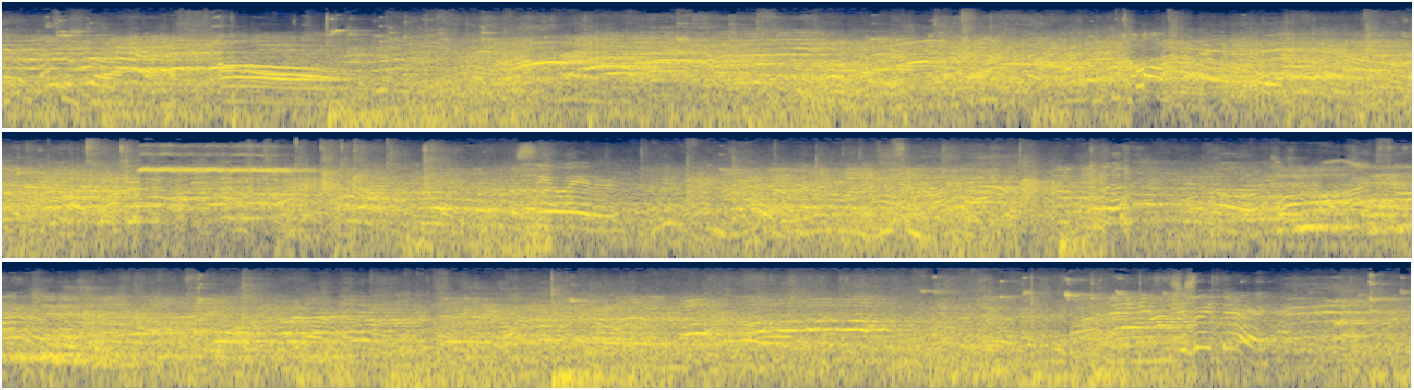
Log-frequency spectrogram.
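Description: Spectators chatter and call out in a large echoing gym.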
